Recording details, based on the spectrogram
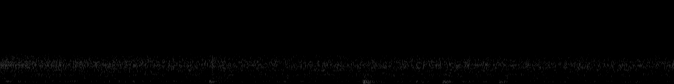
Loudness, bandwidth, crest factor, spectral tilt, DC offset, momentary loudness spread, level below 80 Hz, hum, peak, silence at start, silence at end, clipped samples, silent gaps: -63 LUFS; 16 kHz; 14 dB; -3.5 dB/octave; under 0.1%; 2 LU; -82 dBFS; none; -48 dBFS; 0 s; 0 s; under 0.1%; none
